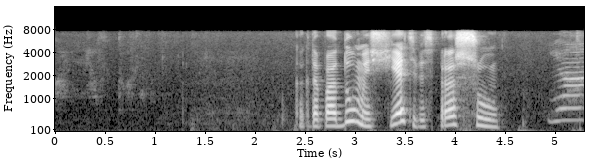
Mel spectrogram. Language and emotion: Russian, angry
